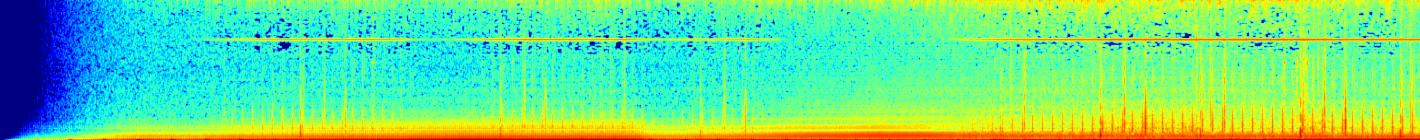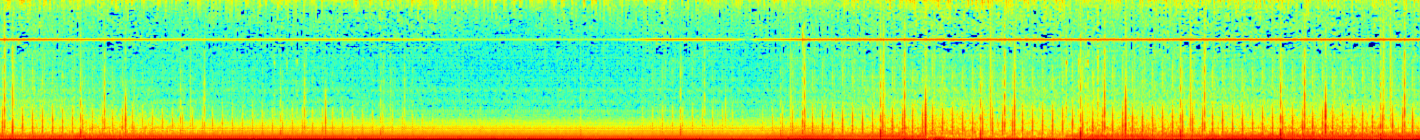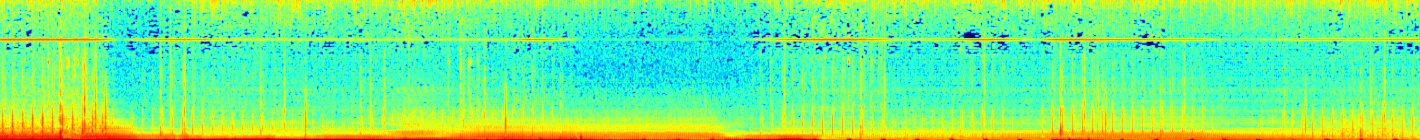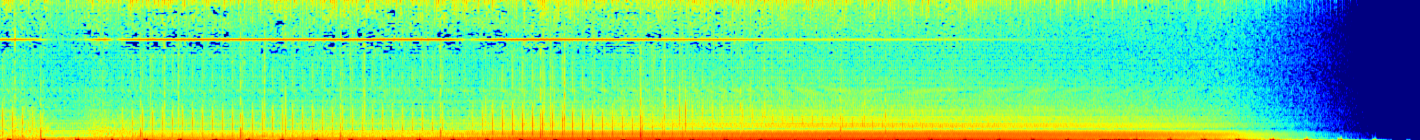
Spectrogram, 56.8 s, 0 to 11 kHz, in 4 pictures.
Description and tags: Recorded using a Zoom H1 and a Electromagnetic pickup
